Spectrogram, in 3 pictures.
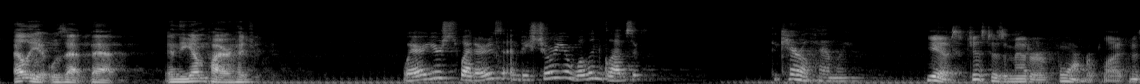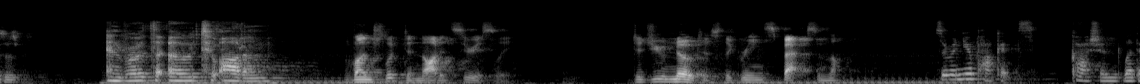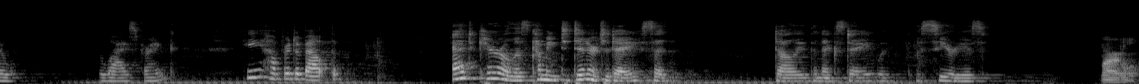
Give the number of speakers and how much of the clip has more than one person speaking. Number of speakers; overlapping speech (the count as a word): six, no overlap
